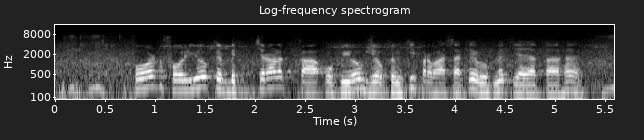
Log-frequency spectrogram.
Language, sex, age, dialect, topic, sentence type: Hindi, male, 31-35, Marwari Dhudhari, banking, statement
